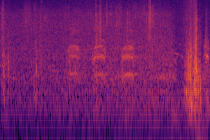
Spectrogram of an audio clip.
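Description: Outdoor ambience with a bird calling three times, about half a second apart, and a few faint clicks; near the end a short, loud noisy burst.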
